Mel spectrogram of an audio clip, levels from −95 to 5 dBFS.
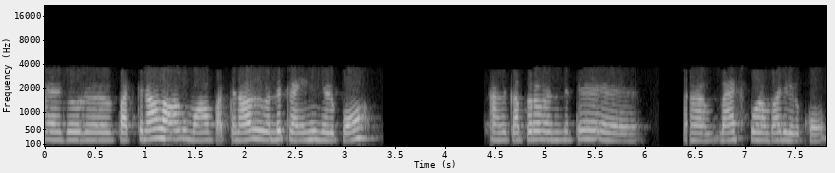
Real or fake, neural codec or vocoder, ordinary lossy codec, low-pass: fake; vocoder, 22.05 kHz, 80 mel bands, Vocos; MP3, 32 kbps; 3.6 kHz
